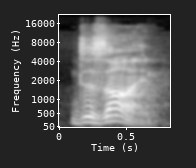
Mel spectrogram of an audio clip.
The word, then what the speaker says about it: design: Words like design, assign and foreign. In these words, again, we don't say the 'g' we only say the 'n' and the reason is the same.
